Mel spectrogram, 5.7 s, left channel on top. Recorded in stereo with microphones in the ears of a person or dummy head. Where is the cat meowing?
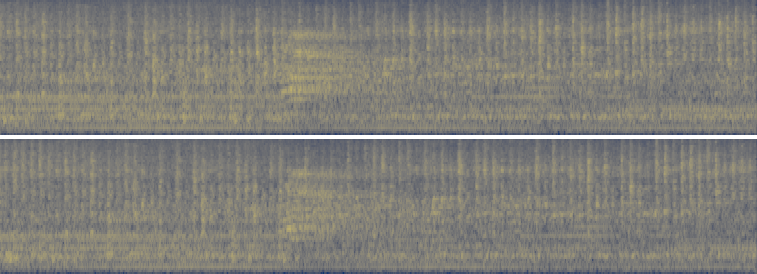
5° right (ahead or behind), 1.1 m.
